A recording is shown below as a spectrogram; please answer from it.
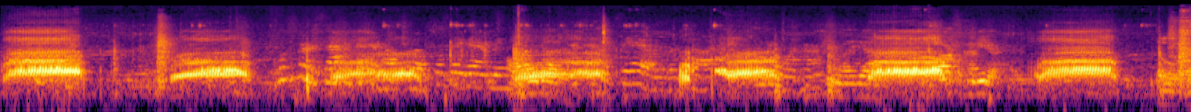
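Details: Loud purring from a female pet cat, once a roadside stray: rasping one-to-two-second bursts in a steady in-out rhythm, with human voices talking over and between them.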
